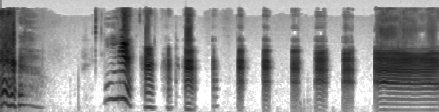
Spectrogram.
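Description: A voice making a quick run of short, quack-like syllables, about four a second, then a longer held note near the end.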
